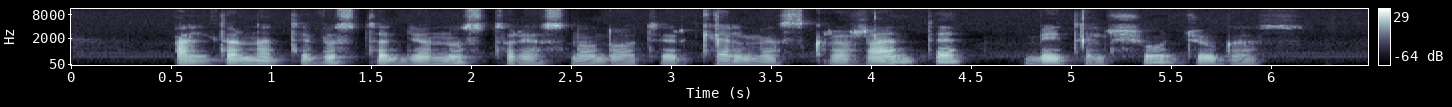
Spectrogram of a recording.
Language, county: Lithuanian, Panevėžys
